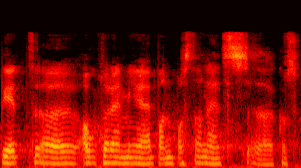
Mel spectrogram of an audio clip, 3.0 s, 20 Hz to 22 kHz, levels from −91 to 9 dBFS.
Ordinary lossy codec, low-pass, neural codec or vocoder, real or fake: AAC, 32 kbps; 9.9 kHz; codec, 24 kHz, 3 kbps, HILCodec; fake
